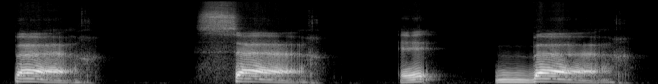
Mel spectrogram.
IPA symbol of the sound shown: œ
